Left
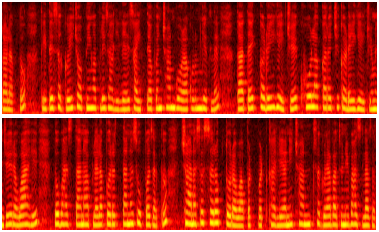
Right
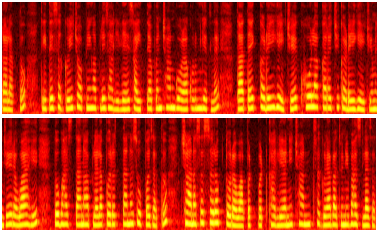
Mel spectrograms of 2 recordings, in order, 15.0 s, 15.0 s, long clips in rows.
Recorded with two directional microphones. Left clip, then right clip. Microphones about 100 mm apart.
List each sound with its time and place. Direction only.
0.0 s a woman's voice: 25° right (ahead or behind)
